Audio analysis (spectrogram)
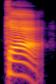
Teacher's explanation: berharakat dia seperti seolah kurang terdengar percikan nafasnya Alasannya kenapa karena ketika dia berharakat Bunyi atau percikan nafasya itu terhalang oleh bunyi vokal yang keluar setelahnya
